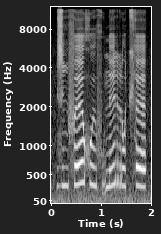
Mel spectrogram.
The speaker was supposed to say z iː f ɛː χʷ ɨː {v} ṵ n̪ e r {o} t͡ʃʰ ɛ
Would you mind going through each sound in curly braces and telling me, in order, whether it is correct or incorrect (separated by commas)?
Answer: incorrect, correct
